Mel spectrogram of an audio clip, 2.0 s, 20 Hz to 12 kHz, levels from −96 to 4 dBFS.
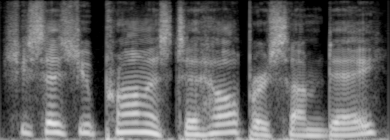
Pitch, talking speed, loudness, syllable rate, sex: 180 Hz, 275 wpm, -16 LUFS, 6.0 syllables/s, male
